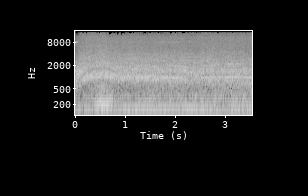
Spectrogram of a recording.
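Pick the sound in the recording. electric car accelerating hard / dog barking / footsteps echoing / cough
electric car accelerating hard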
